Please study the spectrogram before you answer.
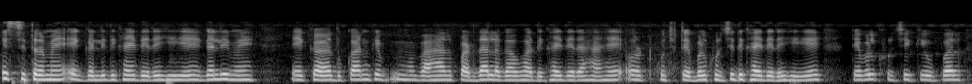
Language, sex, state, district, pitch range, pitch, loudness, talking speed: Hindi, female, Uttarakhand, Uttarkashi, 205-220 Hz, 210 Hz, -19 LUFS, 215 wpm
